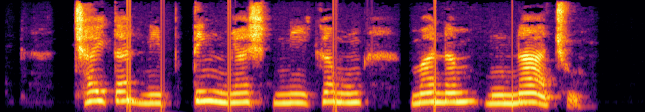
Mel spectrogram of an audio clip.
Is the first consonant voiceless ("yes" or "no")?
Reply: yes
